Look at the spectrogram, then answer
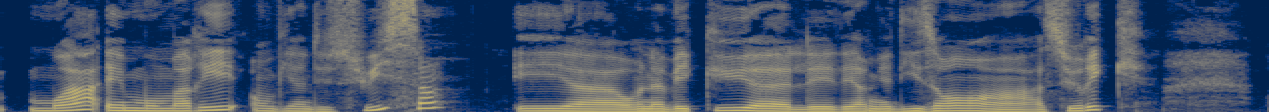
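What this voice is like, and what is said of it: Slight foreign accent in French. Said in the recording (French): “vous avez un léger accent”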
